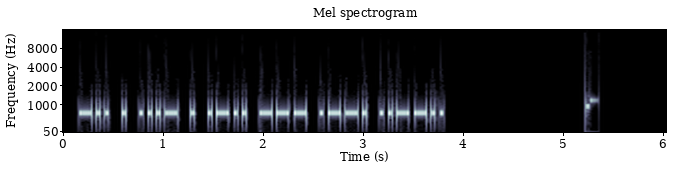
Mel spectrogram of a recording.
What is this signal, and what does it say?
Morse code, heard as a keyed tone, about 28 wpm, 700 Hz. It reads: DEVELOP?
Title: Sentences from Top 1000 Words - Review Part 2 - 28wpm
